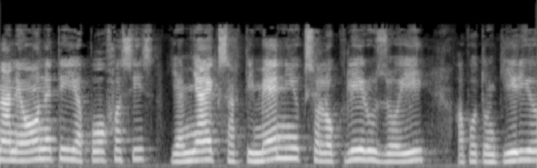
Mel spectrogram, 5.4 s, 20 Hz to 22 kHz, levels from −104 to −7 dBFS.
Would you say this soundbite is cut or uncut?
cut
